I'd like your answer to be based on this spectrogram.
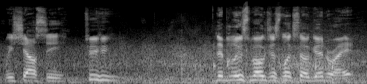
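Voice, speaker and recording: A man live-streaming outdoors, chatting casually with viewers and answering their chat messages, with a slightly hoarse voice. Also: high voice, fairly even intonation, unhurried, noisy background. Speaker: livestream host. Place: outdoors by a street with traffic.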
